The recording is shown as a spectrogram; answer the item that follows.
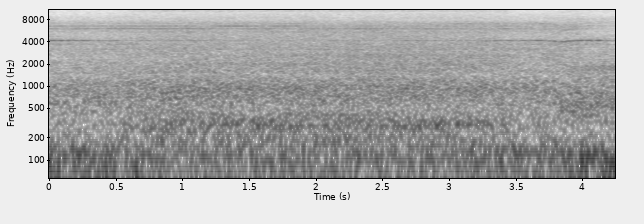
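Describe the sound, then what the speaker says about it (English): A Boeing 737 jet engine in the X-Plane 11 flight simulator, with the ZIBO mod and an add-on sound pack, heard as a loud, steady, broadband roar that holds unchanged throughout with no voices over it. "The engine sound is too loud"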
